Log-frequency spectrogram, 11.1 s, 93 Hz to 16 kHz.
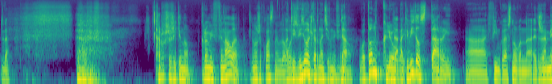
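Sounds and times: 
speech: 0:00.0 - 0:00.4, 0:01.5 - 0:02.1, 0:03.1 - 0:11.0
person imitating heavy breathing of monsters: 0:00.4 - 0:02.7.

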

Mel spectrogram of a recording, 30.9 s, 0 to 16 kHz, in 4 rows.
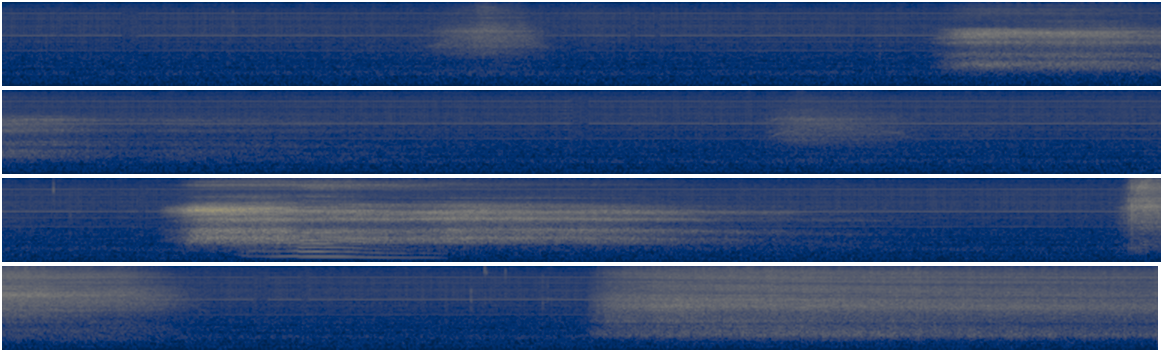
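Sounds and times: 
slow deep breaths in a guided breathing exercise: 0:02.8 - 0:03.7, 0:06.2 - 0:10.2, 0:12.8 - 0:13.8, 0:16.6 - 0:21.4, 0:22.9 - 0:24.5, 0:27.1 - 0:30.8.

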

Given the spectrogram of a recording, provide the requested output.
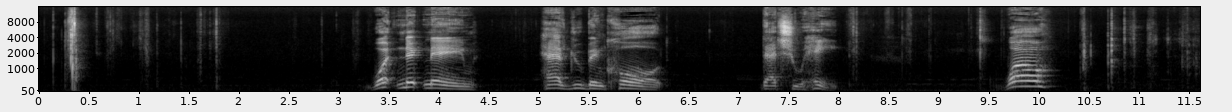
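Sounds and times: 
deck of playing cards being shuffled: 0:00.1 - 0:01.9, 0:07.8 - 0:11.6
speech: 0:03.4 - 0:04.4, 0:05.0 - 0:06.3, 0:07.2 - 0:08.2, 0:09.6 - 0:10.2.

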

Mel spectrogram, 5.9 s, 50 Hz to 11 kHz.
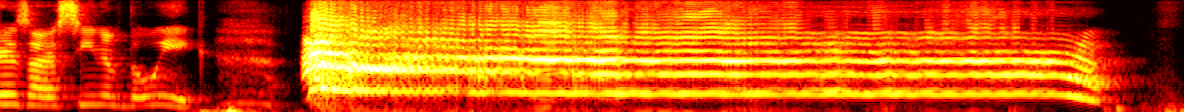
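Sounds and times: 
speech: 0:00.0 - 0:02.9
person imitating a man screaming: 0:01.5 - 0:05.6.

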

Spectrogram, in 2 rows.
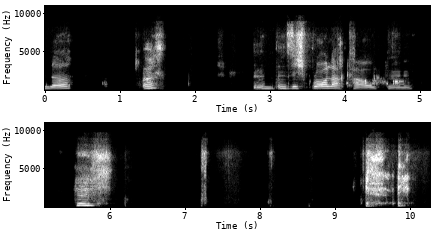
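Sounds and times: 
speech: 0:00.0 - 0:00.4, 0:01.2 - 0:01.7, 0:02.8 - 0:06.1, 0:09.4 - 0:09.7
person coughing: 0:09.4 - 0:10.2.

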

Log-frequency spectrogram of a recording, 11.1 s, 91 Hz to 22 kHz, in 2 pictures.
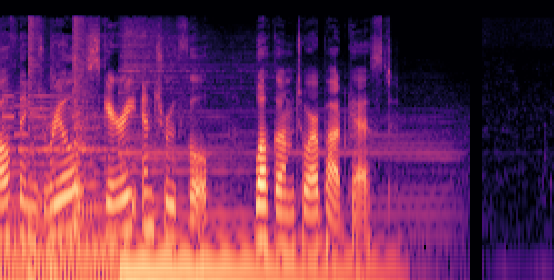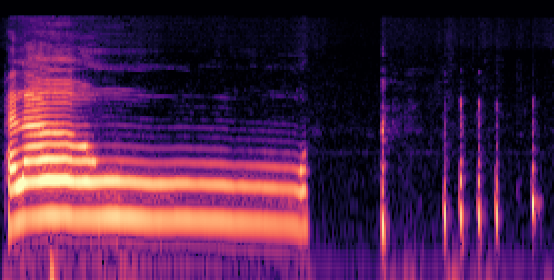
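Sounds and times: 
speech: 0:00.0 - 0:04.0, 0:05.6 - 0:07.1
voice imitating a wolf howl: 0:05.6 - 0:08.6.

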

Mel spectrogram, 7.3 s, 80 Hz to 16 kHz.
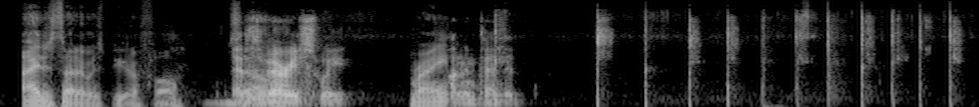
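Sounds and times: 
speech: 0:00.2 - 0:04.6
person slowly clapping hands: 0:04.5 - 0:07.3.

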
